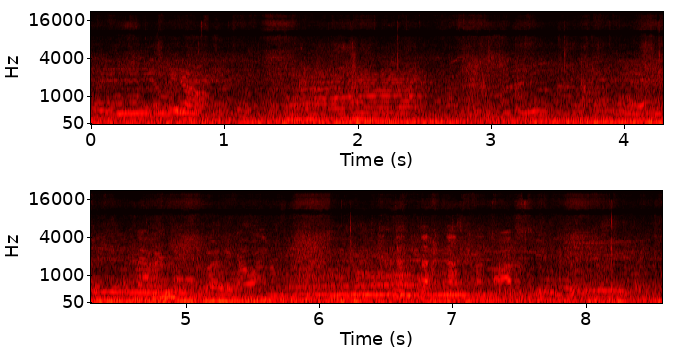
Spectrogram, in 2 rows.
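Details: Large fat cattle being unloaded from a truck in 2023 give long, steady, low moos, several drawn-out tones repeating over a constant rumble of engine noise, with background music and faint voices.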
